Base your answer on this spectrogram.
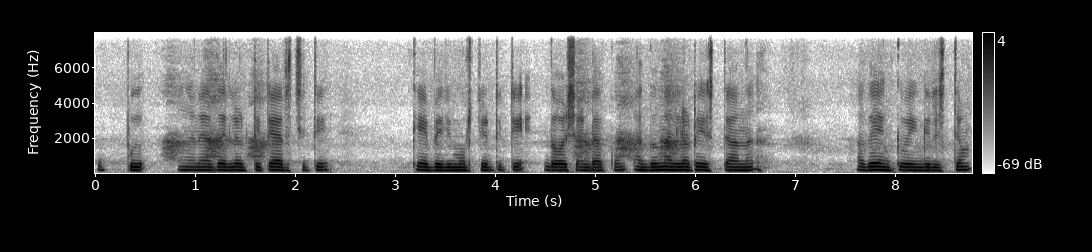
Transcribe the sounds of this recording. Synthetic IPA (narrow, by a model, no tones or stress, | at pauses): kupːɨ | ɐŋːɐne̞ɐðɐlːiʈːitːaːɾit͡ɕːiʈːɨ | ke̞ːbedimurit͡ɕːiʈːitːɨd̪o̞ːɕɐmuɳɖaːkːumɐðɨnɐlːɐʈeːstaːɳːɨ | ɐðɨeŋɐkːɨʋeŋɡɐɾistɐm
